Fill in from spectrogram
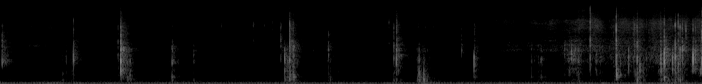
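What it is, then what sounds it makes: Plastic snack bag. A full plastic snack bag is tapped with a fingertip and turned over by hand, giving sharp, bright crinkling snaps separated by short quiet gaps. Near the end, the crinkling thickens into continuous, louder rustling as the bag is handled.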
